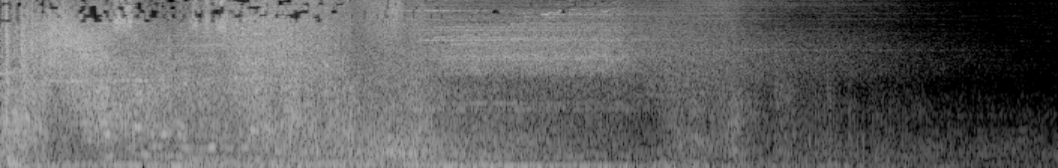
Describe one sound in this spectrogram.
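A huge explosion booms and rumbles, then slowly fades away.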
